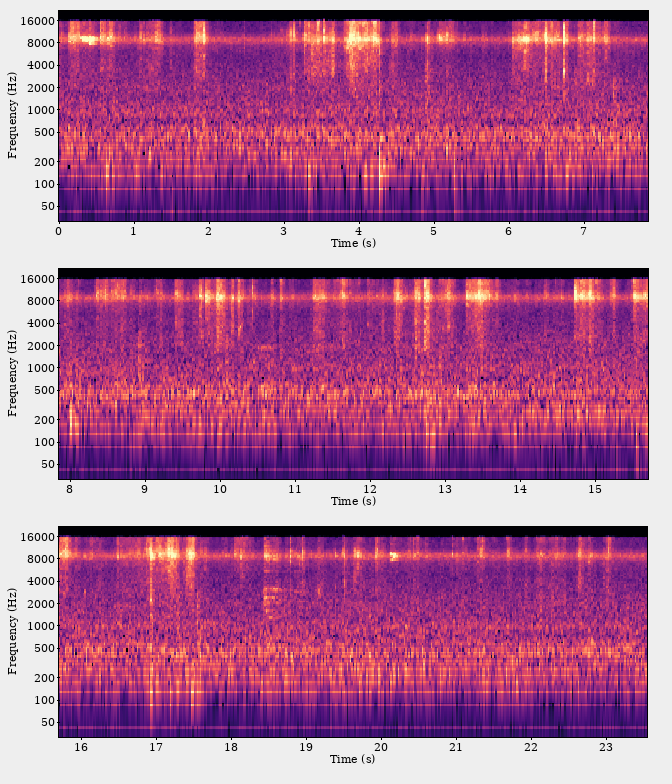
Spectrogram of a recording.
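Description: Foam puzzle-mat tiles scraping, rubbing and squeaking against each other and the cloth underneath as hands slide and press them into place. The scratchy sounds come short and irregular over a faint steady hum.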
